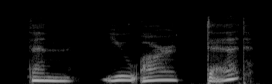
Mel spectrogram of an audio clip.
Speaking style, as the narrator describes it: he said under his breath with a slight shiver

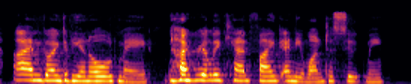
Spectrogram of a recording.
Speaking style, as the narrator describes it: laughed Anne

